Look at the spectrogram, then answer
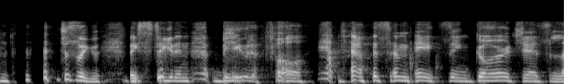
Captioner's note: laugh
